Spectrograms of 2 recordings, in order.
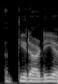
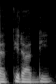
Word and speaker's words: Athiradi: तो दोस्तों अतिराडी फिल्म और इस वर्ड का मतलब है अतिराडी या फिर अतिरादी अतिराडी या फिर अतिरादी जो भी आपको प्रोनाउंस करना है जिसका मतलब है स्ट्राइक।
